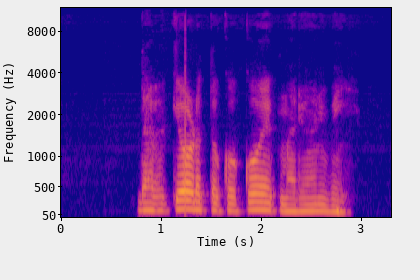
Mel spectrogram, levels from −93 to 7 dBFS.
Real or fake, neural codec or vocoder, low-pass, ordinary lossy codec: real; none; 10.8 kHz; Opus, 32 kbps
